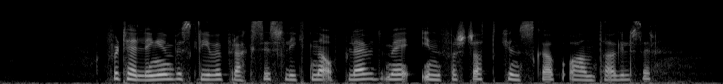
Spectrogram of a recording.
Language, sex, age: Norwegian, female, 21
